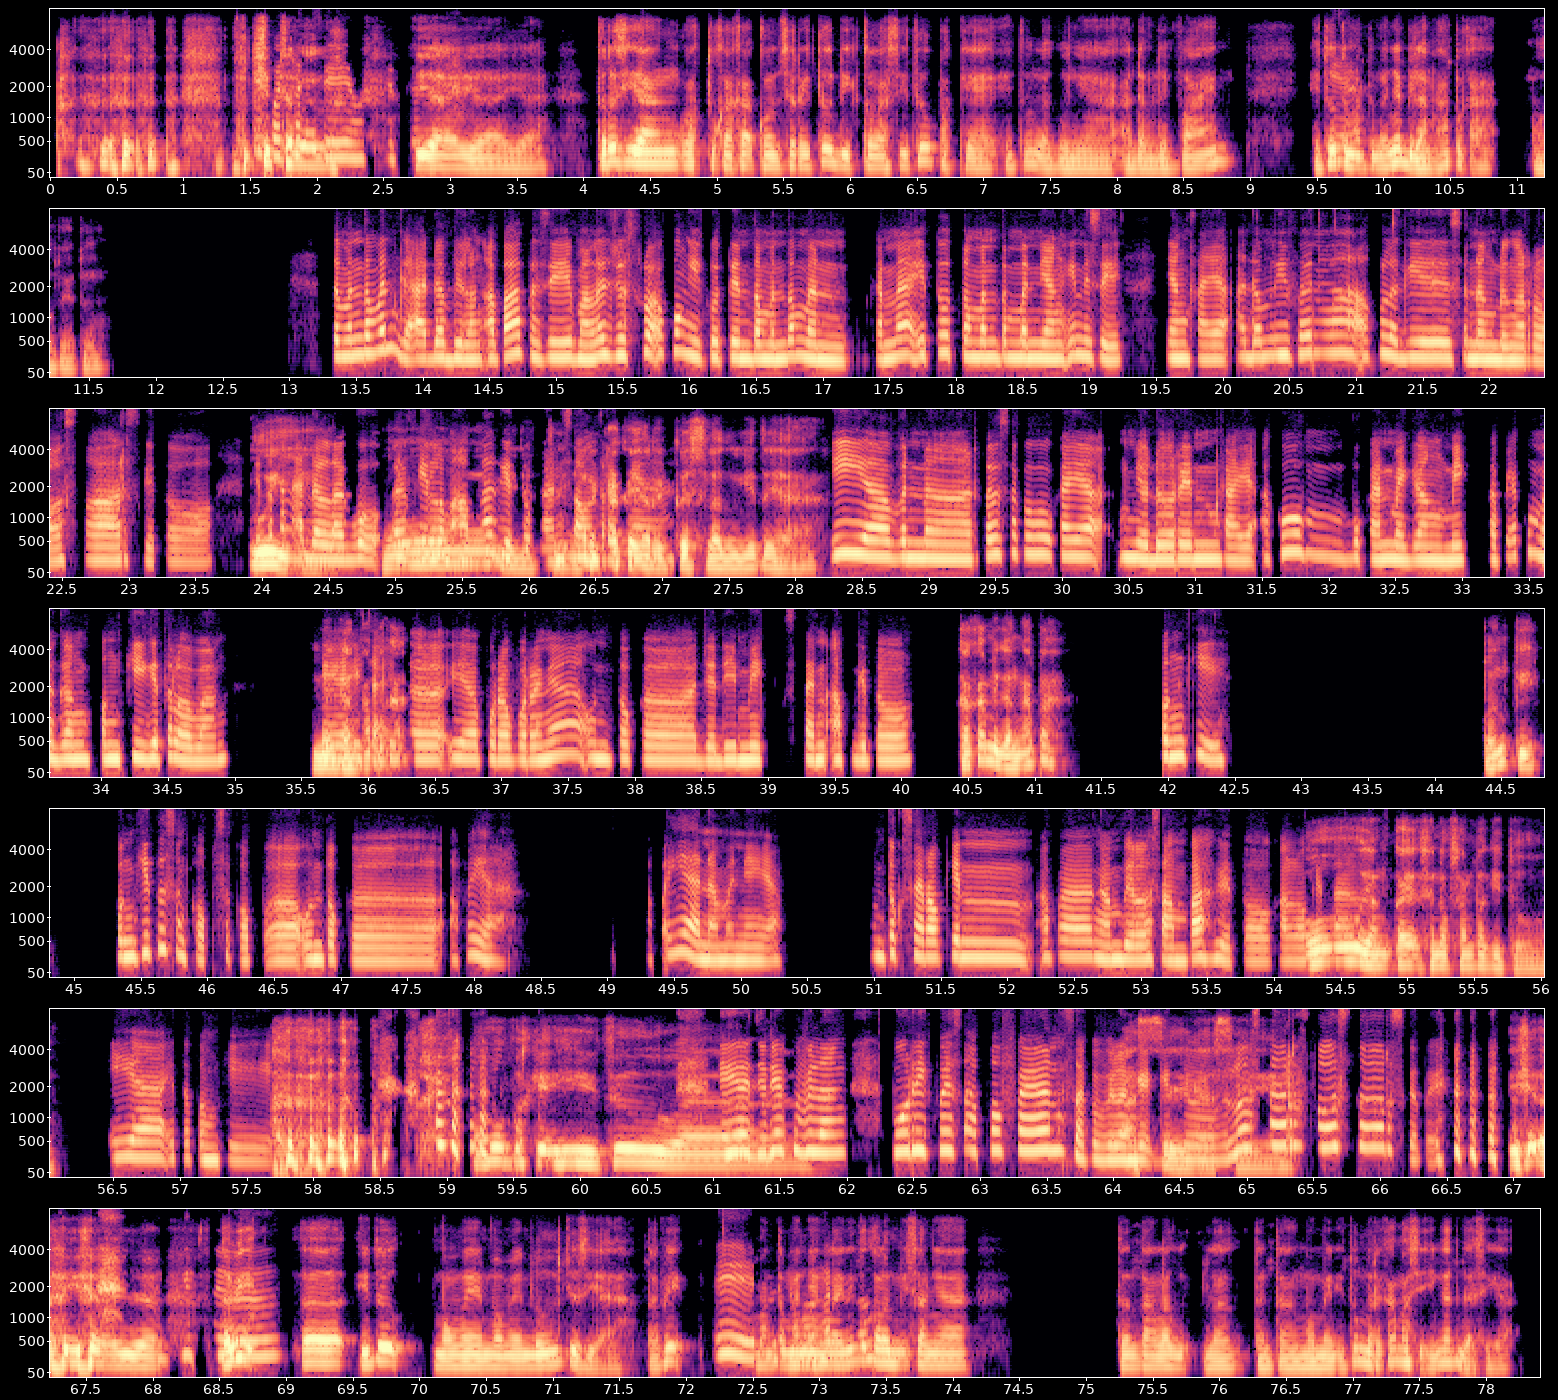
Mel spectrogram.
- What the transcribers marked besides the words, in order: chuckle; laughing while speaking: "Mungkin terlalu"; in English: "soundtrack-nya"; in English: "request"; in English: "stand up"; chuckle; laugh; in English: "request"; laughing while speaking: "Iya iya"; laugh
- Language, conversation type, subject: Indonesian, podcast, Lagu apa yang mengingatkanmu pada masa SMA?
- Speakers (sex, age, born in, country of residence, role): female, 25-29, Indonesia, Indonesia, guest; male, 35-39, Indonesia, Indonesia, host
